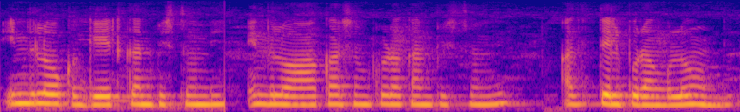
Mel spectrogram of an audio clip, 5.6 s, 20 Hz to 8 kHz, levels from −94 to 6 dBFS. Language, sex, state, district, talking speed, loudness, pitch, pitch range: Telugu, female, Telangana, Mahabubabad, 130 wpm, -17 LUFS, 230 Hz, 225-240 Hz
